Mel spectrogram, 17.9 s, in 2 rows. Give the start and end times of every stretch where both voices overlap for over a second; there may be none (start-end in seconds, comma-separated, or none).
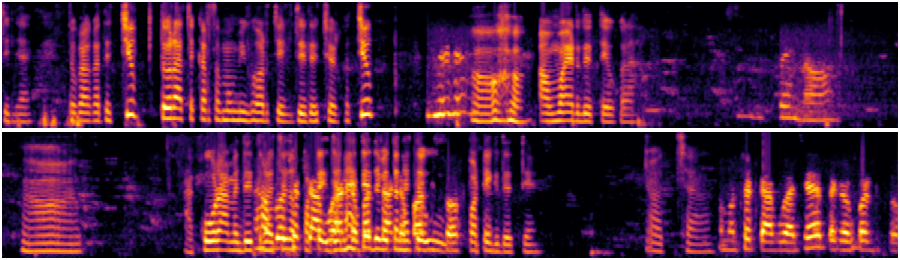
11.5-13.9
